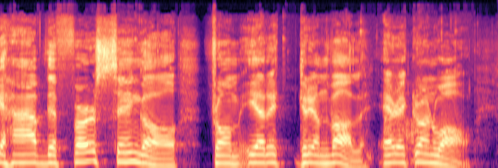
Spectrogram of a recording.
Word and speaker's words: Grönwall: My name is Mattias, and today we have the first single from Erik Grönwall. Erik Grönwall. Erik Grönwall is the way you pronounce it in Swedish.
